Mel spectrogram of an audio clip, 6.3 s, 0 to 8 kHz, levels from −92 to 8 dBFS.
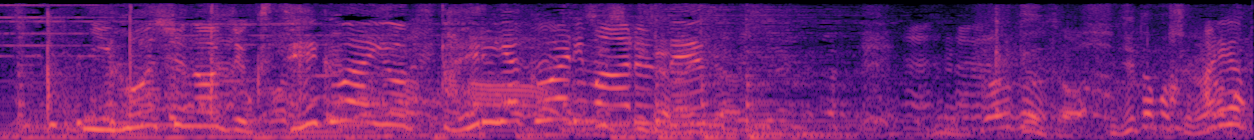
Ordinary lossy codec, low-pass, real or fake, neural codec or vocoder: MP3, 48 kbps; 7.2 kHz; real; none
